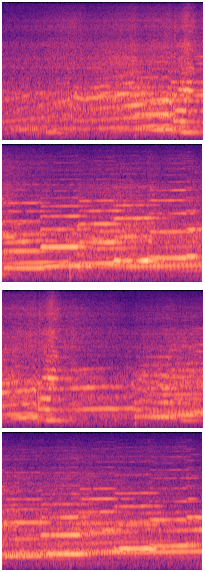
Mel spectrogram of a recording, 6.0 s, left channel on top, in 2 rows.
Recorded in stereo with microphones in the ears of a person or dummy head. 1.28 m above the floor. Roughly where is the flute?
Left.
